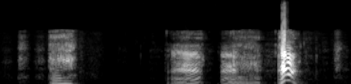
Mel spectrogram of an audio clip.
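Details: Labrador Retriever recorded for a sound-effect collection with a Tascam or Zoom field recorder: three drawn-out, moaning whines with rich harmonics, about a quarter-second each, ending in a sharp, loud bark in a quiet room.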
